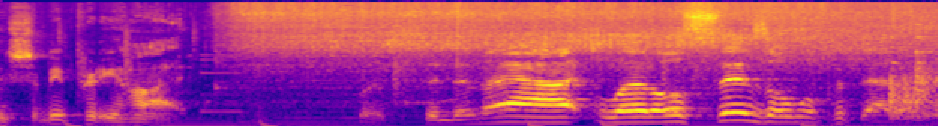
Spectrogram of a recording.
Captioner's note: meat sizzling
